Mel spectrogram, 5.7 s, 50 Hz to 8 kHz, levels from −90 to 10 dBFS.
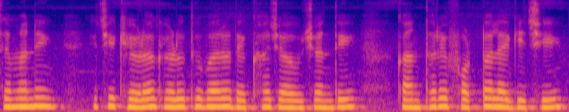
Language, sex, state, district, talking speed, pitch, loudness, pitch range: Odia, female, Odisha, Nuapada, 105 wpm, 200 Hz, -13 LUFS, 195-210 Hz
